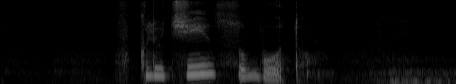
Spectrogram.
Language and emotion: Russian, neutral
